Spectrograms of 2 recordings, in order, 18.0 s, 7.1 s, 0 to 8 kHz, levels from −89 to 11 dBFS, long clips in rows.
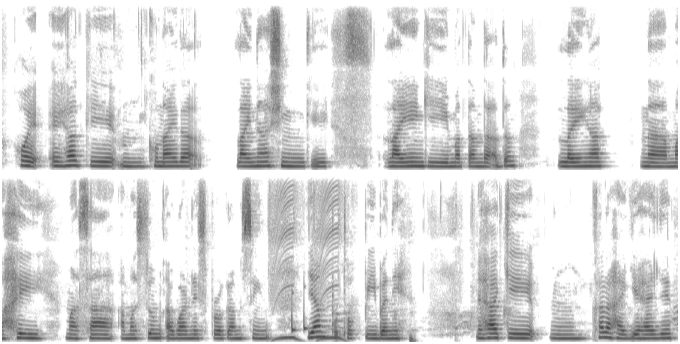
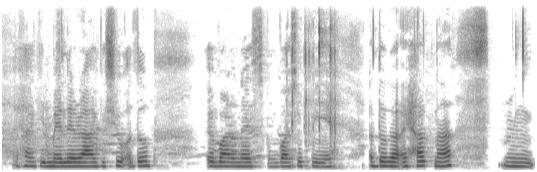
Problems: none marked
